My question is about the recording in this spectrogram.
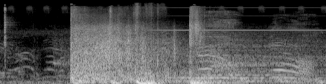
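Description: A gunshot goes off as a sudden, loud blast followed by a rough, rumbling tail. A second sharp crack comes about a second later and also fades away.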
